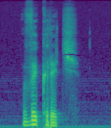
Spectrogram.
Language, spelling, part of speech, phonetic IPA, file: Polish, wykryć, verb, [ˈvɨkrɨt͡ɕ], Pl-wykryć.ogg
